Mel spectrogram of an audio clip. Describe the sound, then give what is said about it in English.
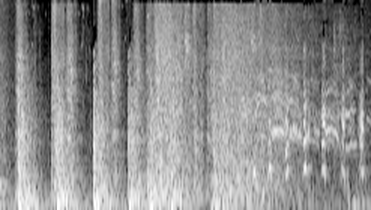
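A refrigerator crashes down a flight of stairs in a series of loud, heavy thuds and bangs, ending in a rattling clatter mixed with high-pitched squeaks and yelps. “I'll just lower this refrigerator down the stairs.”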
